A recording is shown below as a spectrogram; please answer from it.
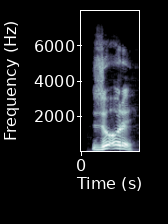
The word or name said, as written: zo'ore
